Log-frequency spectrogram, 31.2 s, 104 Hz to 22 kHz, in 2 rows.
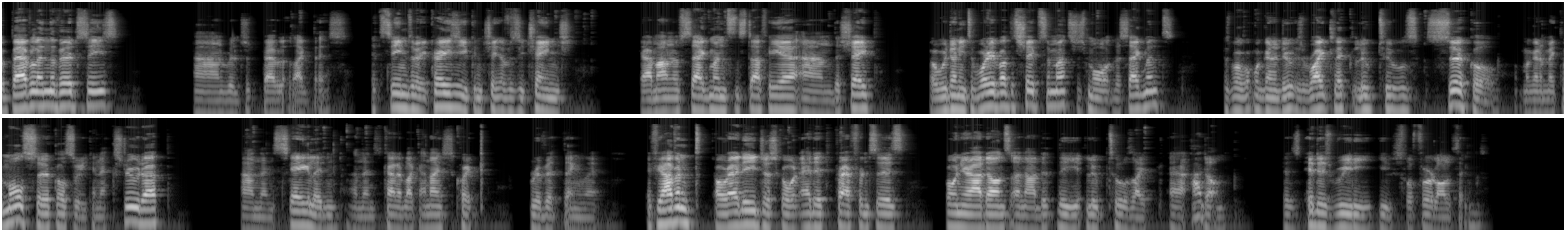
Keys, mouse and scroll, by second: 2.9 click, 5.3 click, 5.4 click, 5.6 click, 5.8 click, 7.0 click, 7.1 click, 8.2-9.8 drag, 10.9 click, 12.4-14.2 right drag, 15.0 click, 16.2 e, 17.0 z, 17.2 z, 18.0 click, 18.3 s, 18.7 click, 18.9 Tab, 19.2 click, 19.4-19.8 middle drag, 19.9-20.7 middle drag, 23.5-24.1 drag, 27.7 middle drag, 29.1-30.0 middle drag.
